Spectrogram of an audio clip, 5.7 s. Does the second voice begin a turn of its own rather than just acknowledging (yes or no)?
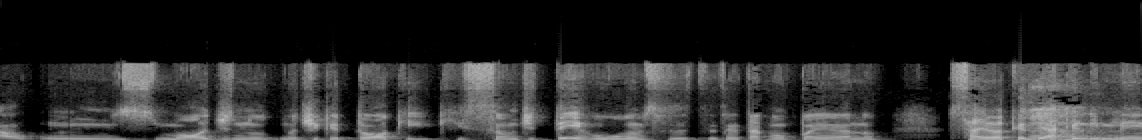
no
